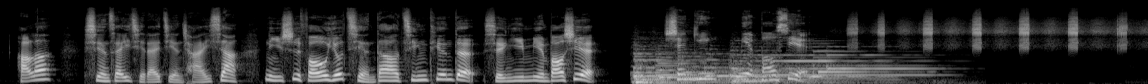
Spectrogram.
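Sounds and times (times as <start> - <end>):
speech: 0.2 - 9.8
cicada chirping: 8.5 - 11.4.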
